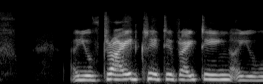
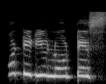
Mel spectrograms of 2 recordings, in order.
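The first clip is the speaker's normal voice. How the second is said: eager prompt; 9 semitones higher, 4 dB louder than usual. Real, not acted. Teacher urges silent class.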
